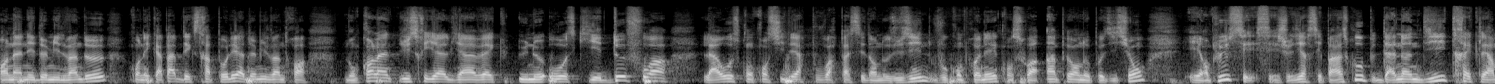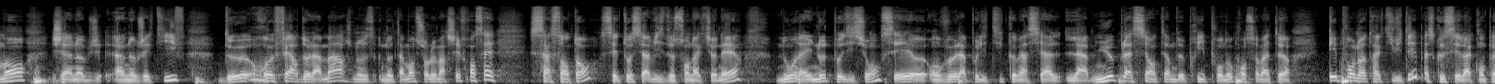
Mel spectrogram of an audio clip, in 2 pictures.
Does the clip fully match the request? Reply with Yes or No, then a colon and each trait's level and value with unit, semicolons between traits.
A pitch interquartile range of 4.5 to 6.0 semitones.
No: average, 4.0 semitones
